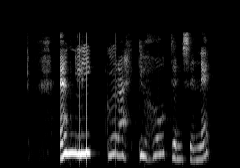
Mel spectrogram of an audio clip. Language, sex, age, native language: Icelandic, female, 9, Icelandic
